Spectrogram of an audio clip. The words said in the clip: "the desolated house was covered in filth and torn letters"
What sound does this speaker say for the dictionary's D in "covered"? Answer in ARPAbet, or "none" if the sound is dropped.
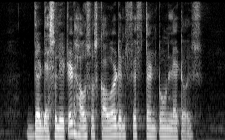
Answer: D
